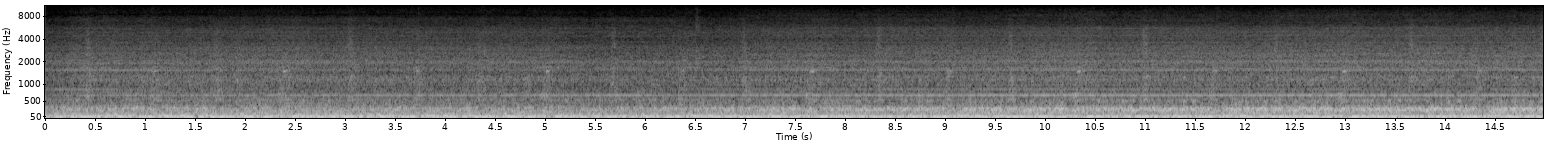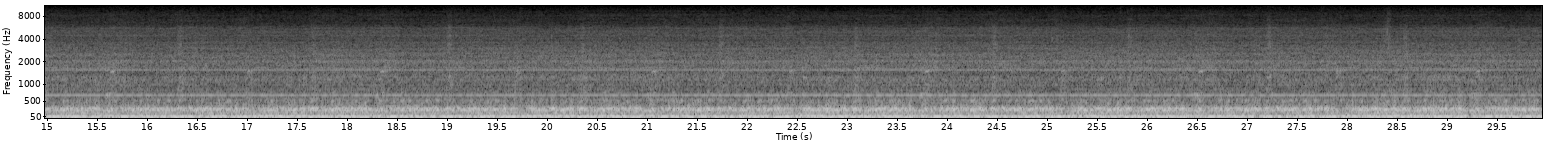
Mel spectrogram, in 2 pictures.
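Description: Creality K1C 3D printer running a high-speed print: a steady rumble from its fans and fast-moving print head, with a thin steady whine over it.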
